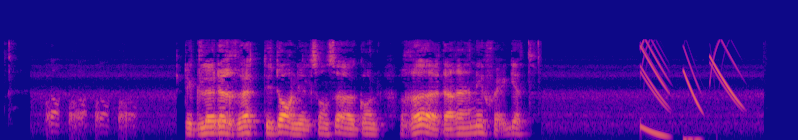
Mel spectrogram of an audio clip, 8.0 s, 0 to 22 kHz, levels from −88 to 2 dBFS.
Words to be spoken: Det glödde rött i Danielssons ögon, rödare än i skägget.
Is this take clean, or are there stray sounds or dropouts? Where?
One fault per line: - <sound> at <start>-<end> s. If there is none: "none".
- laugh at 0.5-1.4 s
- chirp at 6.4-7.5 s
